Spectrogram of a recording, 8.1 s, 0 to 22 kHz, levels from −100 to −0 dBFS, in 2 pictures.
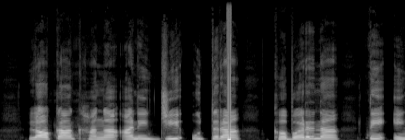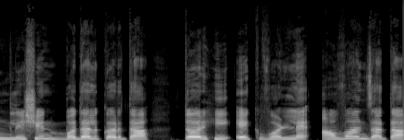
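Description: At 2.29 to 2.31 s the speech is hit by invalid numbers at full scale. A calculation returned infinite or undefined values, which were clamped to the maximum sample value for a 20 ms block. At that length the two edges merge into one loud bang.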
